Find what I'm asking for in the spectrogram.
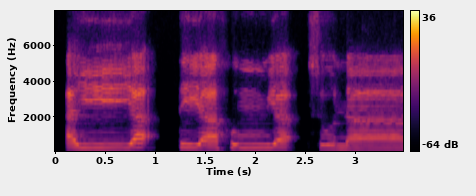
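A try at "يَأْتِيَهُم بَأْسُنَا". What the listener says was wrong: Sukun ketemu dengan ba itu ada irfa safawi bukan ya ya. Ayyatiyahum ba'suna.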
